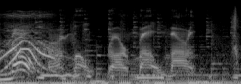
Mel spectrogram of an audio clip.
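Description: Cartoon creature's squealing cries, a quick run of short calls that each rise and fall in pitch, the first the loudest, over background music.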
